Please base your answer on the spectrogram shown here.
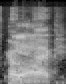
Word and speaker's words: Kopech: Is that how you say his name? I think you're saying it right. Kopech, right? It's Kopech. Kopech.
